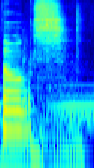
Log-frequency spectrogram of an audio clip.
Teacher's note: So it's the voiced G, but an unvoiced S.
